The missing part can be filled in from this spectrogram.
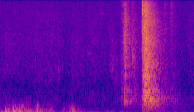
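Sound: door being opened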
